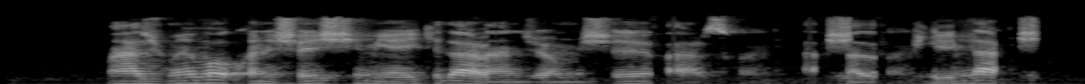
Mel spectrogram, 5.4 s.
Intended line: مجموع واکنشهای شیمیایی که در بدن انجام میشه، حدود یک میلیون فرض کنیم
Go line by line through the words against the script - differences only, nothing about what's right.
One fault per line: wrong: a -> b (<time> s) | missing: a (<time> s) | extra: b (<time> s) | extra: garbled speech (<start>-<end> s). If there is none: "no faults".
missing: بدن (2.4 s)
missing: حدود یک میلیون (3.3 s)
extra: garbled speech (4.0-5.2 s)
